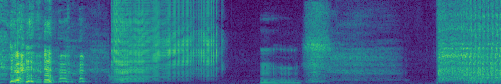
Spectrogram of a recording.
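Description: A series of wet, sputtering fart noises in several bursts, some raspy and buzzing, others higher and squeakier, separated by short silent gaps and fairly close and loud.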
